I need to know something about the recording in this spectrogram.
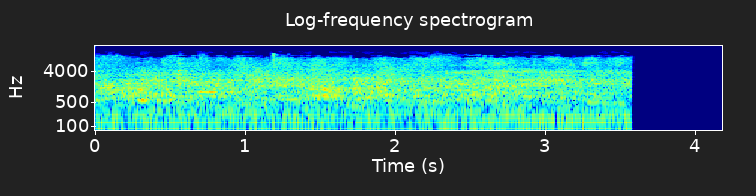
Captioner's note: people chattering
